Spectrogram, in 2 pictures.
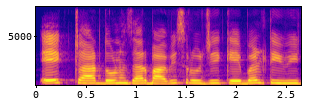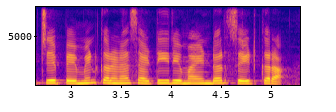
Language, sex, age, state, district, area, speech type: Marathi, female, 30-45, Maharashtra, Buldhana, rural, read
